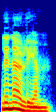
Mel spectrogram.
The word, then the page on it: linoleum: British English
